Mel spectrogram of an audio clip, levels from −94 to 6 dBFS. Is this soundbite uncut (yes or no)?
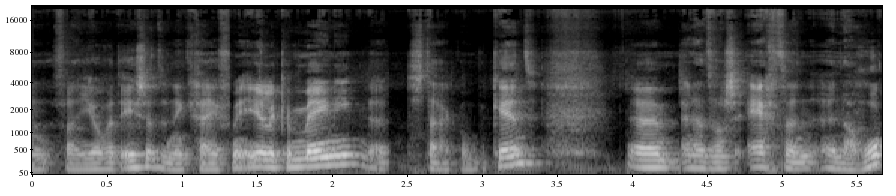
no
